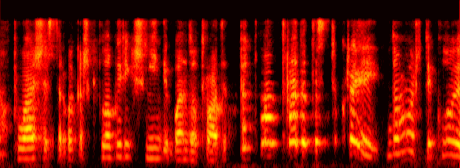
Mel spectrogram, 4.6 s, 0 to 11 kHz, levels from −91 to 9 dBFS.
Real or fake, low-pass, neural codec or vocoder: fake; 7.2 kHz; codec, 16 kHz, 4 kbps, FreqCodec, smaller model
